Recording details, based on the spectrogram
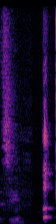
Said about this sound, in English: All right, hold on, hold on. Let me let me crack a beer real quick and just say something.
